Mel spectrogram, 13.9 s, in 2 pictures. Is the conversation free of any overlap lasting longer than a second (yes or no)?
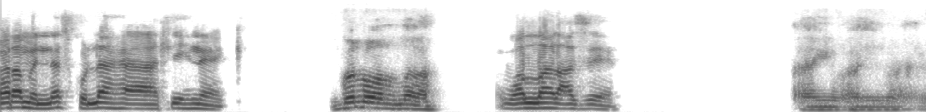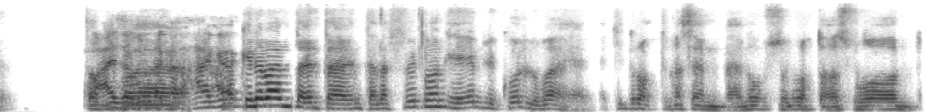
no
